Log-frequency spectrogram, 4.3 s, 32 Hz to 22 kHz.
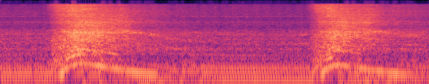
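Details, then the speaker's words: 1987 Honda GL1200 Goldwing after carb synchronization, idling at about 900–1000 rpm; two clean throttle blips rise smoothly and drop straight back to idle with no popping. Normal throttle response. "Engine sounds really good. There's no popping, no problems. It returns back to idle the way it's supposed to."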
